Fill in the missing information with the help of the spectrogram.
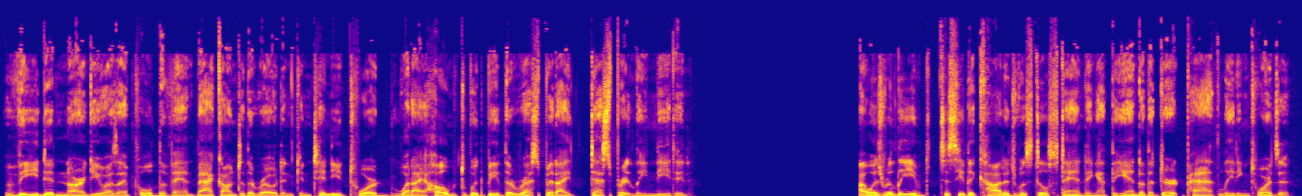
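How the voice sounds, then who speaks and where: Low, mellow male narrator in a dry recording. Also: lively intonation, brisk, no echo. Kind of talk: scripted first-person fiction narration.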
